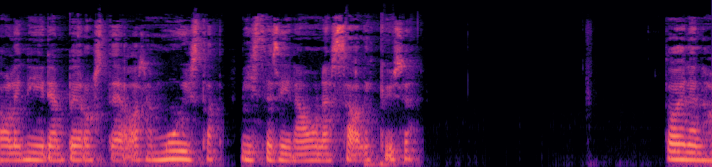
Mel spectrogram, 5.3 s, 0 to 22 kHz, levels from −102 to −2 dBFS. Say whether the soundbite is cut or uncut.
cut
